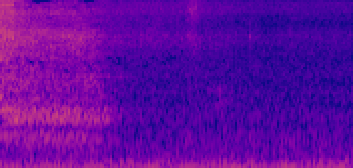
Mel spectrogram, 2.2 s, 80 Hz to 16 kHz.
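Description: Freshly poured .999 gold bar, gripped in pliers, hissing as it is quenched in a glass dish of water; the sizzle is strongest as it goes in and fades away within about a second.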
